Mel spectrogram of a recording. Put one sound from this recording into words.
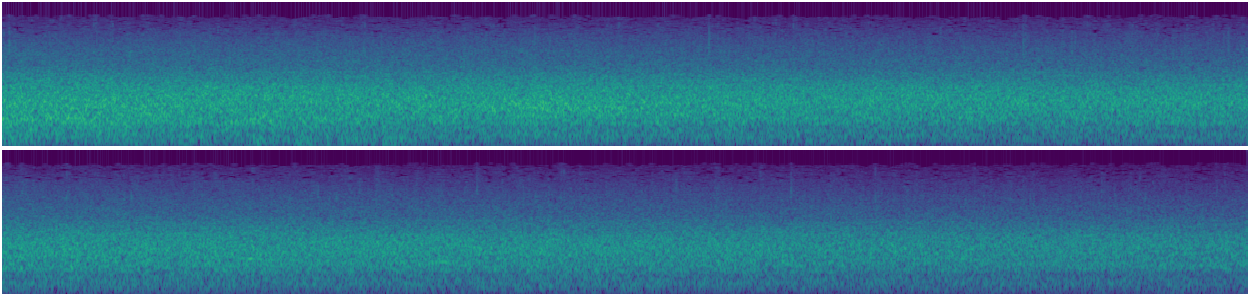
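A large crowd roars steadily in a stadium and slowly fades.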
